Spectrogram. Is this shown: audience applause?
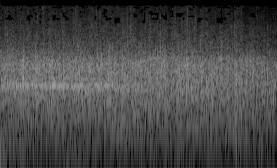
yes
